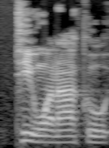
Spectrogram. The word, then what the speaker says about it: Tiwanaku: Puma punu is actually part of the whole tiwanaku area and and it's only a couple hundred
